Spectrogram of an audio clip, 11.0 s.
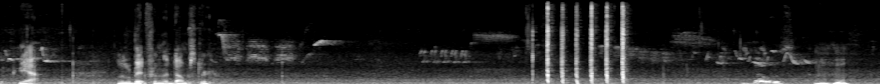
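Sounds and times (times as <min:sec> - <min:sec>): faint bird chirps: 0:02.4 - 0:11.0
sharp clicks: 0:06.6 - 0:07.9.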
